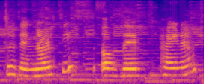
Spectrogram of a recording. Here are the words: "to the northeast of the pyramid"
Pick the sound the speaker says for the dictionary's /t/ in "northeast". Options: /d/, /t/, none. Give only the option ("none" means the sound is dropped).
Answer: none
